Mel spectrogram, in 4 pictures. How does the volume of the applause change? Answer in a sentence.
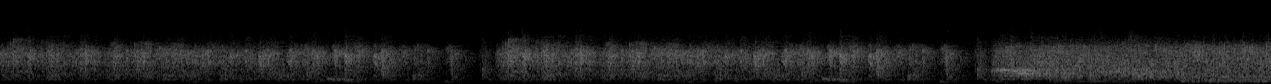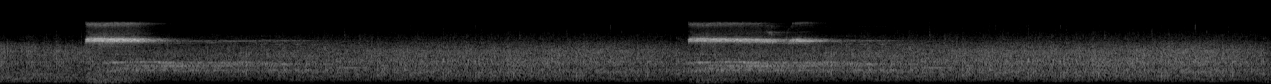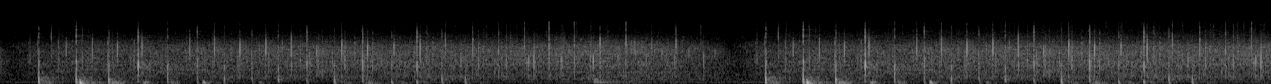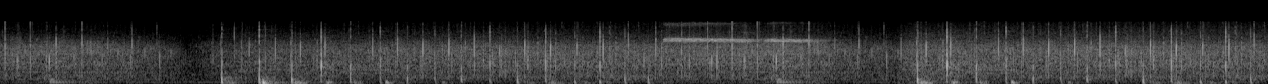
The volume of the applause goes up.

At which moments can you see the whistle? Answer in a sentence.
You can hear the whistle from 13.6 to 14.2 s, from 19.6 to 20.9 s and from 44.8 to 46.3 s.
